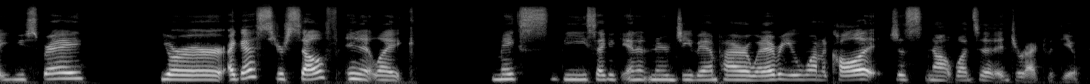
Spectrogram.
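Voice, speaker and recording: A woman's voice: on the high side, no echo. A woman co-hosting a podcast in casual chat, chatty and giggly, with many fillers. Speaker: podcast co-host.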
